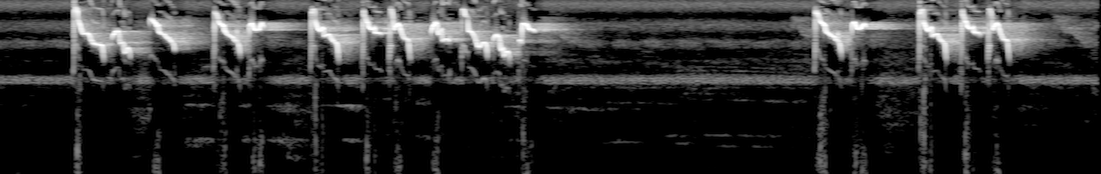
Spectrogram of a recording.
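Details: Oriental white-eye lure song meant to teach young birds: a long rapid string of high, sharply descending chirps, a pause, then a shorter burst, with a steady faint electronic tone.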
